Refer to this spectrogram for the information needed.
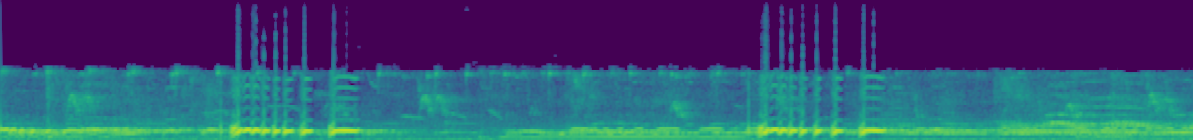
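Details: Local zebra dove with a big voice calling a rival, used as a lure to get silent birds singing: two loud bursts of rapid clipped cooing notes, each followed by softer rolling phrases, with a steady whistled tone and other birds behind.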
